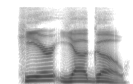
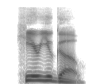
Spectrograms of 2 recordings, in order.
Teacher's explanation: In natural American speech, this often sounds like here ya go. The word you reduces to ya.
